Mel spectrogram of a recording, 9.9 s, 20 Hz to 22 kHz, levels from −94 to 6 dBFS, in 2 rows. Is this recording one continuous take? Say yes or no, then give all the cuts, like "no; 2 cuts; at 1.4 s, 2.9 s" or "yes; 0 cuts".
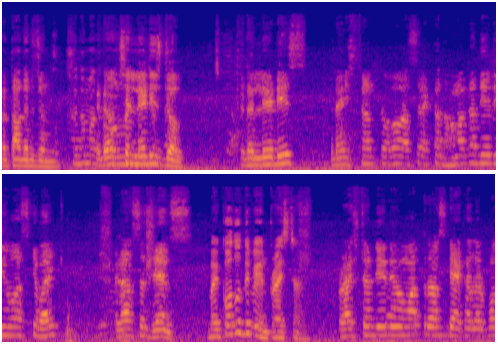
yes; 0 cuts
